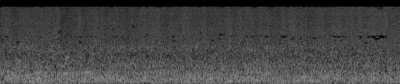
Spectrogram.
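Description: Shallow river water rushing over rocks and small cascades: a steady, even rush of water.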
